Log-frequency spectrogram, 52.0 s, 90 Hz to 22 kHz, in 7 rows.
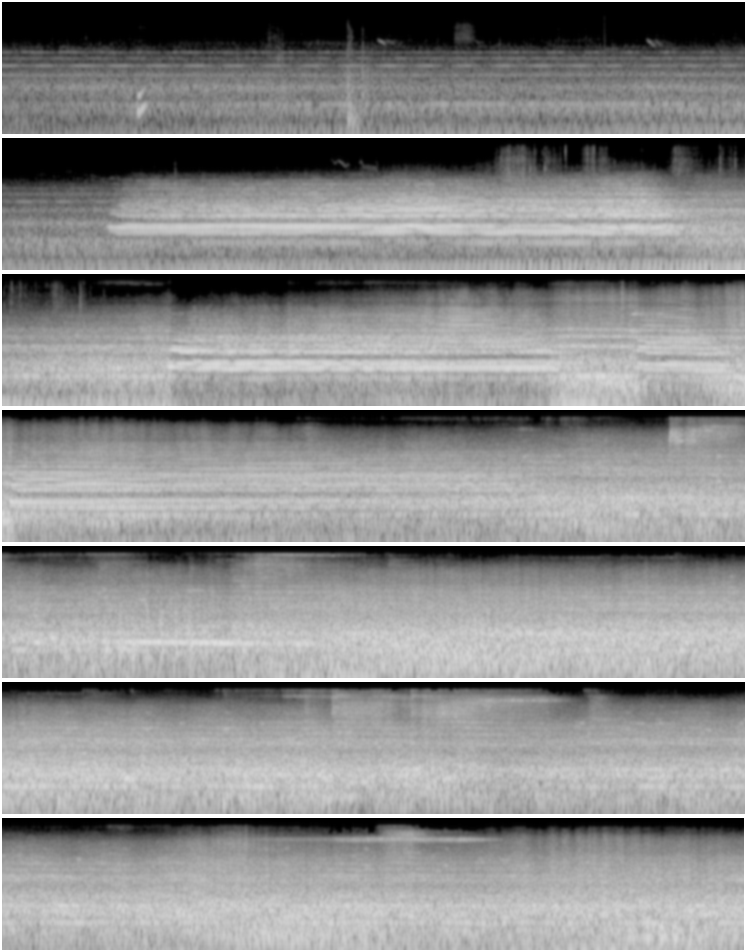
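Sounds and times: locomotive engines rumbling: 1.2 - 52.0
train wheels on rail: 2.5 - 5.1, 10.7 - 52.0
train air horn: 8.5 - 14.4, 16.5 - 27.6.

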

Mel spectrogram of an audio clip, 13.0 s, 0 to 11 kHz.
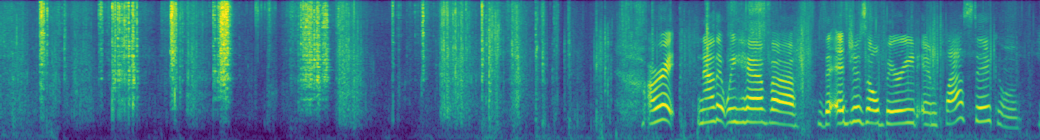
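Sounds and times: shovel scraping soil: 0.0 - 7.0, 8.1 - 12.6
dirt falling on plastic sheet: 0.0 - 13.0.

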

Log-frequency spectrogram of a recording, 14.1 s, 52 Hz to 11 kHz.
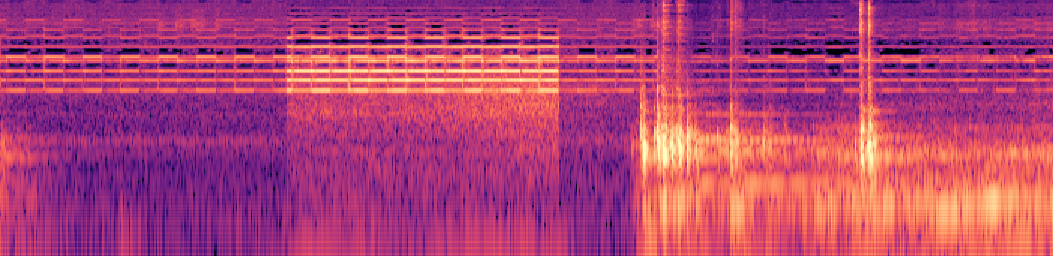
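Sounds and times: low hum: 0.0 - 0.6, 8.4 - 14.0
two-tone level crossing alarm: 0.0 - 14.0.

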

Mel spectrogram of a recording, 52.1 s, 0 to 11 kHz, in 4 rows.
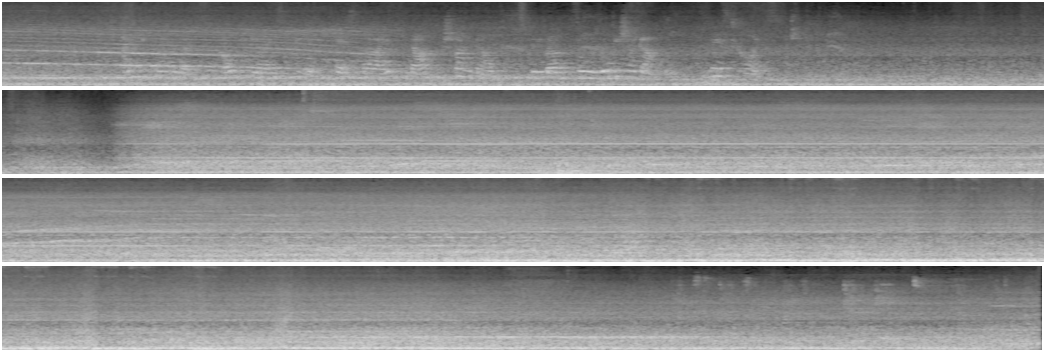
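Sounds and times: electric train hum: 0.0 - 52.0
train cars rolling rumble: 0.0 - 52.0
train motor whine: 14.5 - 47.7.

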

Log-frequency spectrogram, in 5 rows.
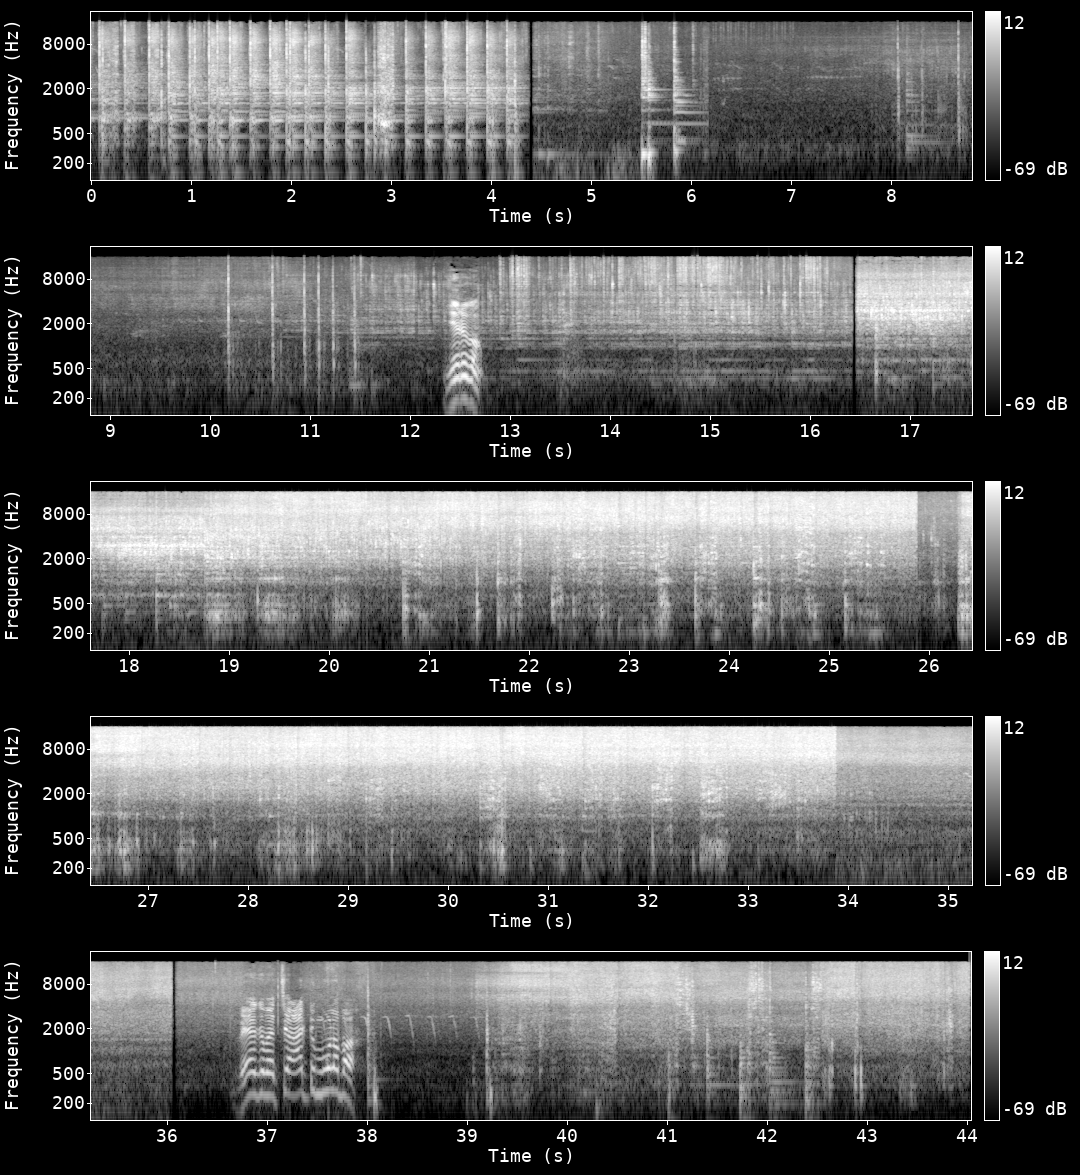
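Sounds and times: spatula scraping pan: 0.0 - 5.1, 18.2 - 33.9, 39.2 - 44.0
food sizzling in hot oil: 7.7 - 44.0.

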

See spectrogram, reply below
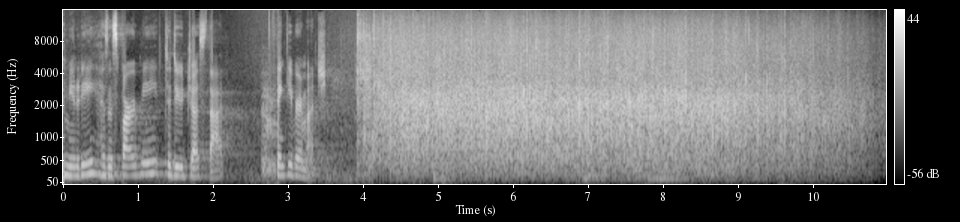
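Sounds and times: audience applauding: 3.9 - 10.9.

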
